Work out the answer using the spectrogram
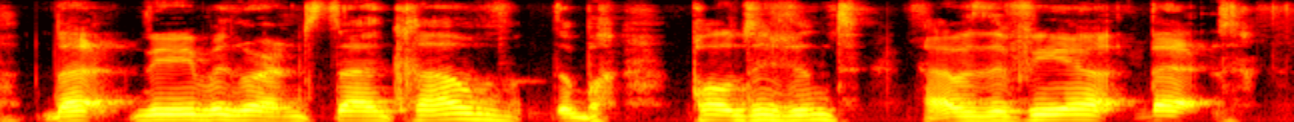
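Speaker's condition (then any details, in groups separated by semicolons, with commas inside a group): Cerebral palsy; uses wheelchair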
